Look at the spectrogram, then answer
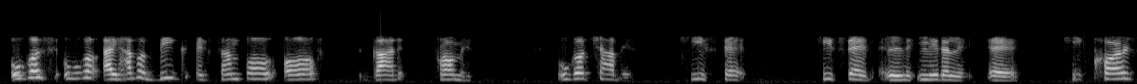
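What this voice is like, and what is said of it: Slight non-native English accent. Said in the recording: “My English is a little, it has a little accent.”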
